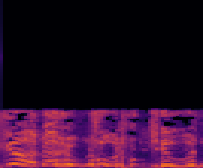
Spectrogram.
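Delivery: mock very high, frightened, cowardly little voice. Retelling Moses hiding behind a rock: imitating a cowardly plea. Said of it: "Kind of the cowardly lion kind of a thing".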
